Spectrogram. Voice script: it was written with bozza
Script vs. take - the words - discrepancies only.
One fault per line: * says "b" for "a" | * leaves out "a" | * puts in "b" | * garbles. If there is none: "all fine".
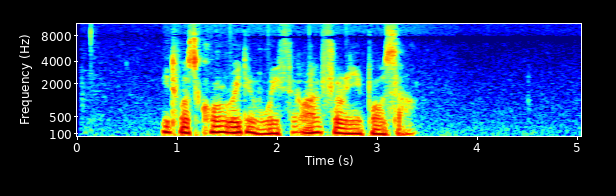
* puts in "co"
* puts in "anthony"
